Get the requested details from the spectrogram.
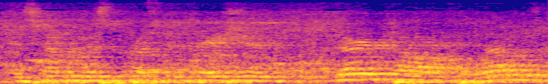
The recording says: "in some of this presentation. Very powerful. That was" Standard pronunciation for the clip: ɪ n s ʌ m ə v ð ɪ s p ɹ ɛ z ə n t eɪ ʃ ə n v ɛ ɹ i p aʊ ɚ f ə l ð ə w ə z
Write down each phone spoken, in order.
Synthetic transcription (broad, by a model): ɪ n s ʌ m ə v ð ɪ s p ɹ ɛ z ə n t eɪ ʃ ə n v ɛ ɹ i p aʊ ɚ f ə l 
